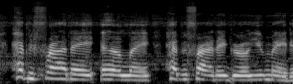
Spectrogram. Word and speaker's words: ELAY: It is freestyle Thursdays and you are locked into LA. Pronounce like LA like the city.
